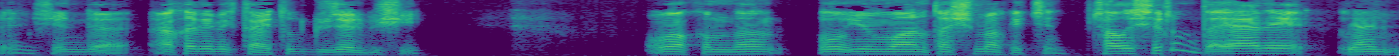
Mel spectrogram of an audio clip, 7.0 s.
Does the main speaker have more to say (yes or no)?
no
